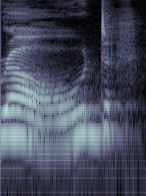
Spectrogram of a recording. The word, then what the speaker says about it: railroad: Porque a gente tem dois R's enrolados. Railroad. railroad. Então, o começo aí das duas sílabas, né? O começo de rail e o começo de road tem o R enrolado.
